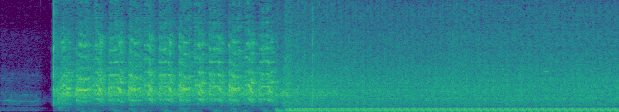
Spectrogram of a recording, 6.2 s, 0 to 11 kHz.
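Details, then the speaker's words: Yamaha MT-07 turbo build: first start of the fully rebuilt CP2 twin with a wideband O2 sensor fitted and the exhaust routed outside. The starter cranks in uneven bursts for two seconds, then it catches into a steady, even twin idle. A clean, normal start. "Well, I'm no bike expert, as you know, but that sounds like my bike."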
